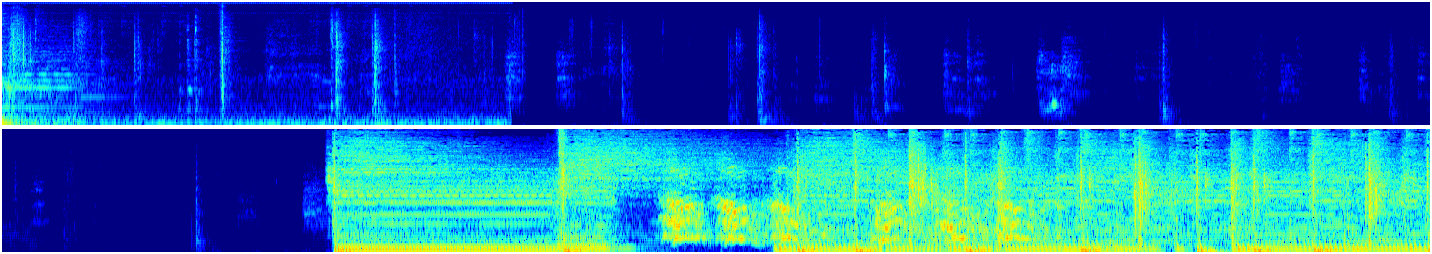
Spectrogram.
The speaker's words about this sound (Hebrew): והשיר מתחיל בקולות של אה, משחק עם כלב ונביחת כלבים, זו עוד איזו תאונה משמחת ולא מתוכננת ממש, היה כלב באולפן,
